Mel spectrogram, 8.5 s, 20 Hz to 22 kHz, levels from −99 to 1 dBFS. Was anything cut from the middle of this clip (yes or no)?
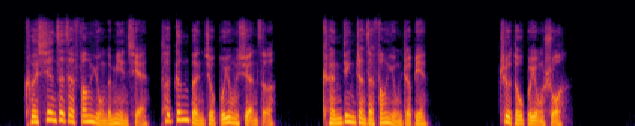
yes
